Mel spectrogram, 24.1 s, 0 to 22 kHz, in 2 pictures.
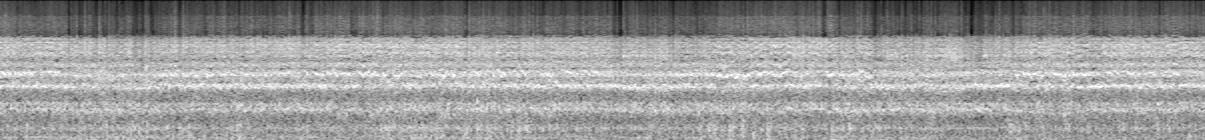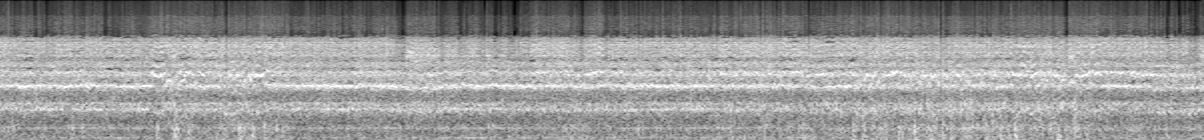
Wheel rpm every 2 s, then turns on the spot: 220, 230, 230, 230, 220, 220, 230, 220, 230, 230, 220, 230.
none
